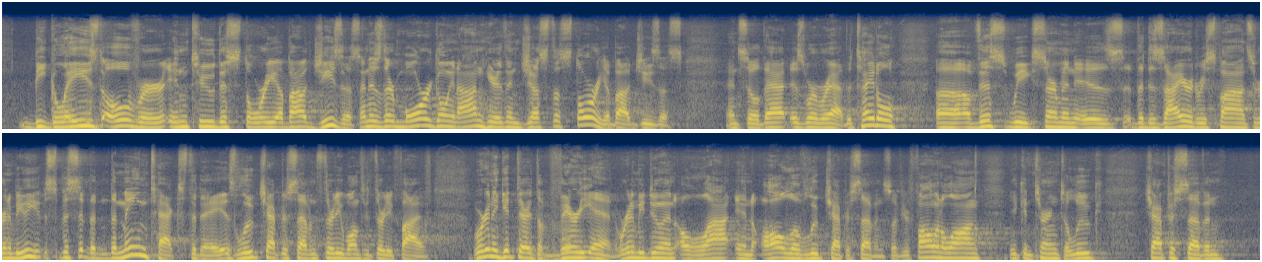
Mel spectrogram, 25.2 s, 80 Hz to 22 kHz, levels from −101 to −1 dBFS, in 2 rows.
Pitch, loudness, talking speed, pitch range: 150 Hz, -16 LUFS, 210 wpm, 140-165 Hz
